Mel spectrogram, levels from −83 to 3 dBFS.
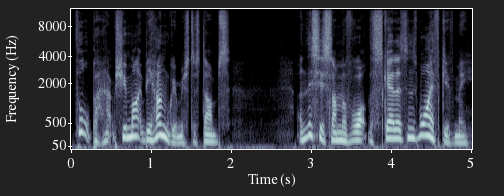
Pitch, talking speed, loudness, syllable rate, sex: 155 Hz, 240 wpm, -18 LUFS, 5.9 syllables/s, male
